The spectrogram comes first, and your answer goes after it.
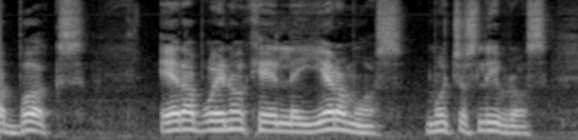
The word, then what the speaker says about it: leyéramos: Era bueno que leyéramos muchos libros. Leyéramos, Leyeramos, accent on the E after the Y, leyéramos.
